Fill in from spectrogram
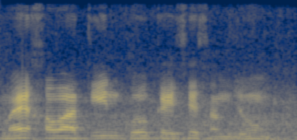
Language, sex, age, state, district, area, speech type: Urdu, male, 30-45, Delhi, South Delhi, urban, read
